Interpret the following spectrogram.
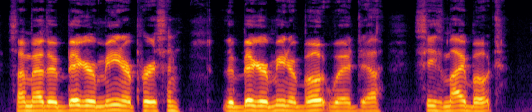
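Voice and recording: A man with an American accent talks at a medium pitch, his tone fairly bright and his intonation fairly even.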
